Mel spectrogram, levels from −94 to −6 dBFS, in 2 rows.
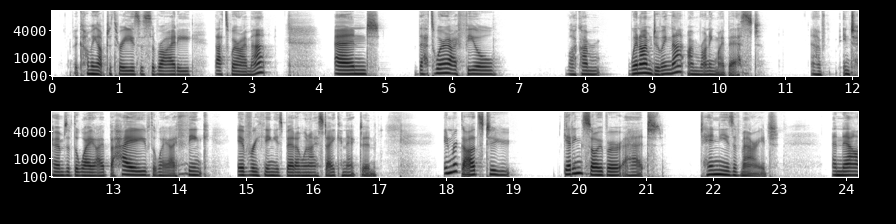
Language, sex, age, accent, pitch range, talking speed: English, female, 20-39, Australian, 165-195 Hz, 145 wpm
